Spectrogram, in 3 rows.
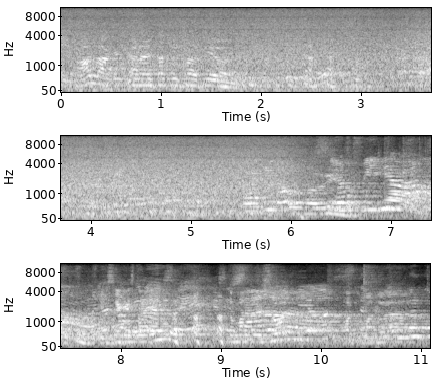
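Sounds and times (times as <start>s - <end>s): water rushing: 0.0s - 6.9s.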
